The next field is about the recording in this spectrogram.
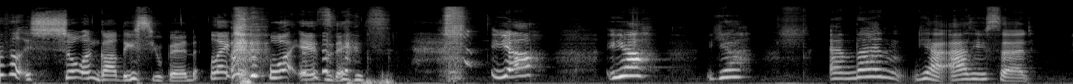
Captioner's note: laughs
